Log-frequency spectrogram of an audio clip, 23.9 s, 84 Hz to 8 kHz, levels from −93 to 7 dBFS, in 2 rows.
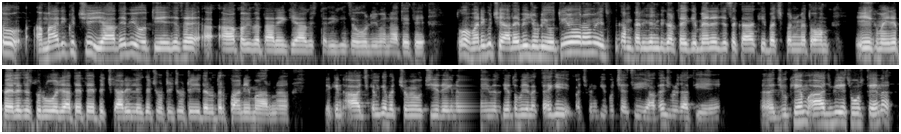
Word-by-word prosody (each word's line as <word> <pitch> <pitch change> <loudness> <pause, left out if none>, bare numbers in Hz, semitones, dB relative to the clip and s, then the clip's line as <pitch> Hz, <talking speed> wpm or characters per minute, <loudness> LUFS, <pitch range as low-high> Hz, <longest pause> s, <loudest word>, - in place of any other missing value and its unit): तो 450 +2 +3 0.2
हमारी 155 +9 +1
कुछ 220 -2 -7
यादें 150 -2 +4
भी 205 - -2
होती 150 -4 0
हैं 145 0 +1
जैसे 150 0 +3
अ, 320 +3 -4 0.2
आप 135 0 +3
अभी 135 0 +1
बता 130 -1 +2
रहे 125 0 0
हैं 120 - -6
कि 125 - -3
आप 120 -1 +3
इस 120 - -9
तरीक़े 115 +1 -7
से - - -6
होली 115 0 -2
मनाते 115 - -2
थे। 430 0 +2 0.5
तो - - +3
हमारी 150 +2 +2
कुछ 195 - -2
यादें 150 0 +6
भी 175 +1 +5
जुड़ी 165 -1 +2
होती 150 +3 +2
हैं 210 - +4
और 220 -1 +7
हम 210 0 +4
इसमें 170 -4 -2
कंपैरिज़न 150 -1 0
भी 145 - -5
करते 140 -1 +2
हैं 135 -1 +3
कि 140 - +2
मैंने 140 +2 +3
जैसे 140 0 -2
कहा 135 0 +4
कि 135 - -4
बचपन 130 - -1
में 125 - -1
तो 130 - +2
हम 125 -1 -3 0.5
1 150 -1 +3
महीने 140 +1 +2
पहले 135 0 +4
से 135 -1 -2
शुरू 135 +1 -3
हो 130 - +3
जाते 125 0 +3
थे, 130 +1 -1
पिचकारी 125 0 0
लेके 125 0 -5
छोटी-छोटी, 125 +1 -8
इधर-उधर 120 -2 -2
पानी 120 0 -1
मारना। 115 -1 -3 0.6
लेक़िन 150 -1 -8 0.2
आजकल 135 +2 -2
के 160 +1 -1
बच्चों 145 -1 -6
में 145 - -3
वो 140 - -4
चीज़ 145 0 -6
देखने 135 0 -5
को 135 - -12
में 135 - -25
नहीं 135 0 -12
मिलती 135 +1 -10
है, 145 - -2
तो - - -9
मुझे 150 0 -4
लगता 145 -1 -8
है 145 - -3
कि 155 0 -3 0.2
बचपन 130 - -18
की 140 - -21
कुछ 135 +1 -18
ऐसी 130 0 -12
यादें 120 +6 -4
जुड़ 140 -2 -13
जाती 125 -2 -5
हैं। 120 +2 -12 0.6
अ, - - -4
जो 135 +5 -11
कि 160 +4 -1
हम 180 +1 +1
आज 160 +1 +4
भी 180 +2 -1
ये 175 - +2
सोचते 165 -1 -3
हैं 155 - +2
ना, 205 - -3
140 Hz, 240 wpm, -15 LUFS, 125-155 Hz, 0.6 s, और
